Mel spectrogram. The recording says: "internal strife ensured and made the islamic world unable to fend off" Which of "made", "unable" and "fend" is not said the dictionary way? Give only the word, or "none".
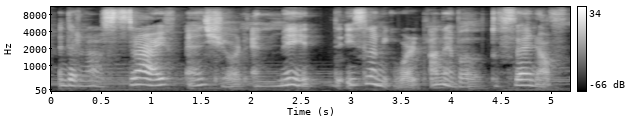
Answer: fend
